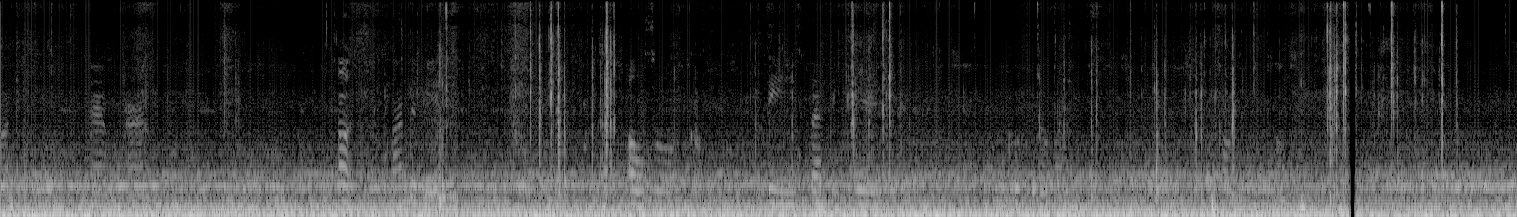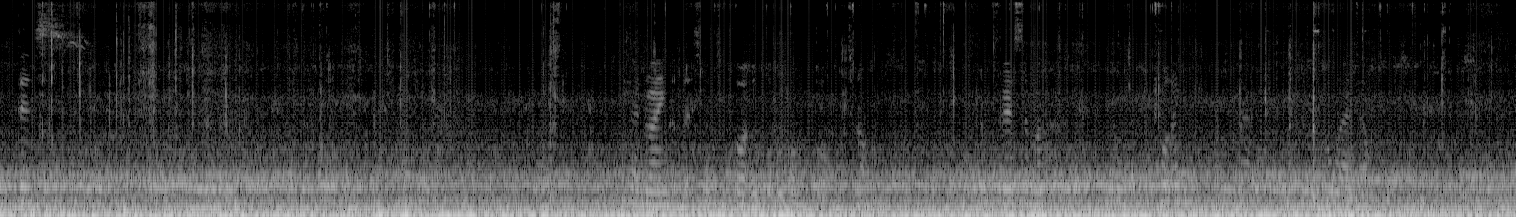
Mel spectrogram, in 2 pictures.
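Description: Steady low rumble of a moving train heard from inside the carriage, with a constant hum over it and a few faint clicks.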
